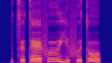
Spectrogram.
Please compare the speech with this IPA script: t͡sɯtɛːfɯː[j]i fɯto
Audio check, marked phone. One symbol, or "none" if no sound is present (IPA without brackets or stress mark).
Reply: j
